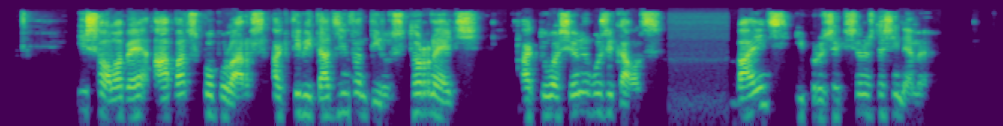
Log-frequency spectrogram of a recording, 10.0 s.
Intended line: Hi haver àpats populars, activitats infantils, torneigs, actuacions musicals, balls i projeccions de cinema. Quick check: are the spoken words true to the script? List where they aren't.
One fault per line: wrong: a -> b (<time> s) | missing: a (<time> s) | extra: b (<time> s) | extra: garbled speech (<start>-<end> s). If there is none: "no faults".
extra: sol (0.9 s)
